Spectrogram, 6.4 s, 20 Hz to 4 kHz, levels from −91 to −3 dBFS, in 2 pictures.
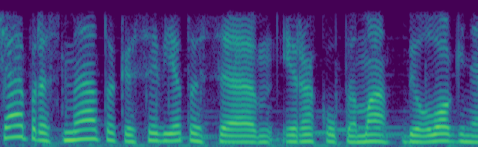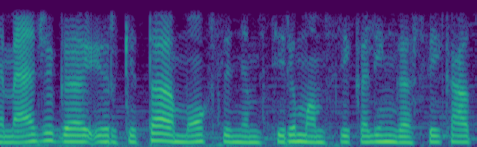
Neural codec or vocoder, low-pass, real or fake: none; 3.6 kHz; real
